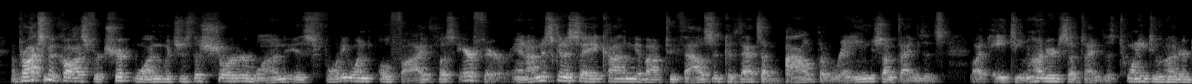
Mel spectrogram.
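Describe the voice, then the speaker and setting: A man's lively intonation and fairly quick pace come across with noticeable background noise behind him. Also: medium pitch for a man. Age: 70s. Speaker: charity trip organizer. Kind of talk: team meeting presentation. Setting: meeting with online participants.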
